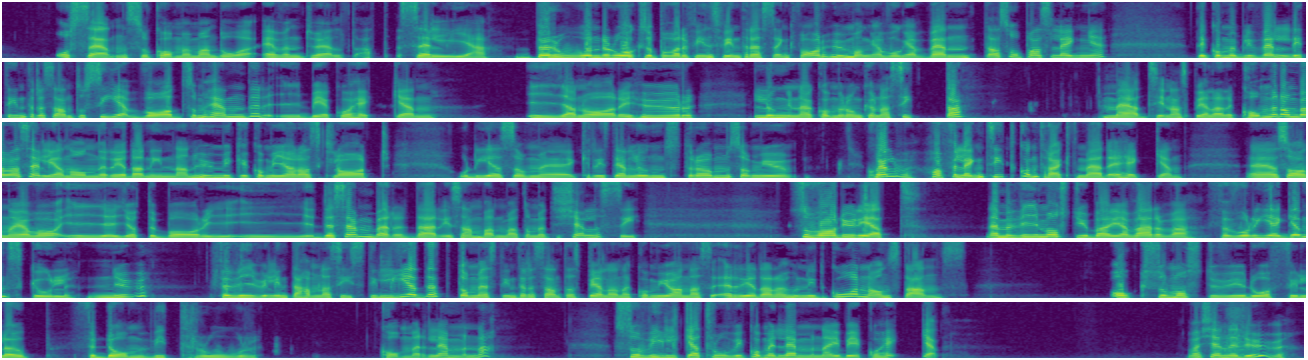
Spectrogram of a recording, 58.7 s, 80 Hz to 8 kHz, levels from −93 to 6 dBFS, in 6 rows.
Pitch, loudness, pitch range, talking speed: 225 Hz, -14 LUFS, 200-250 Hz, 160 wpm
